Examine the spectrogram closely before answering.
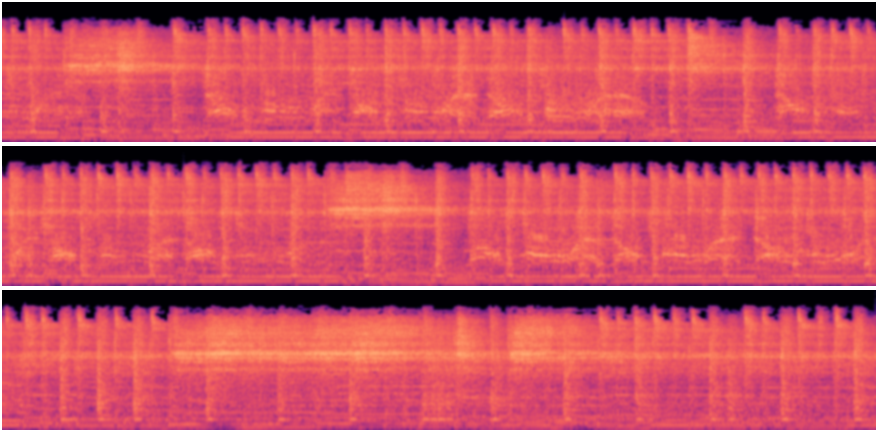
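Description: Rock music with drum kit, guitar and singing, the bass notes holding steady and the cymbals swelling several times.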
